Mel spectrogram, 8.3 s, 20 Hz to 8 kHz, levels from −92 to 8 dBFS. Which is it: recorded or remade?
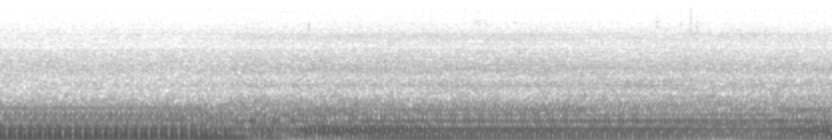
recorded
